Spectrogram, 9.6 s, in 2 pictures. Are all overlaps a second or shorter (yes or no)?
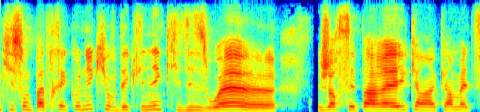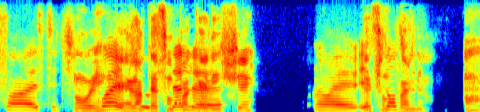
no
